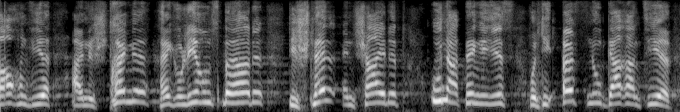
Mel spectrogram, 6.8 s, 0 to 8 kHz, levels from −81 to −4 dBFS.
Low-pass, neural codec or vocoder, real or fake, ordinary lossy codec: none; codec, 16 kHz, 4 kbps, X-Codec, HuBERT features, trained on general audio; fake; none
